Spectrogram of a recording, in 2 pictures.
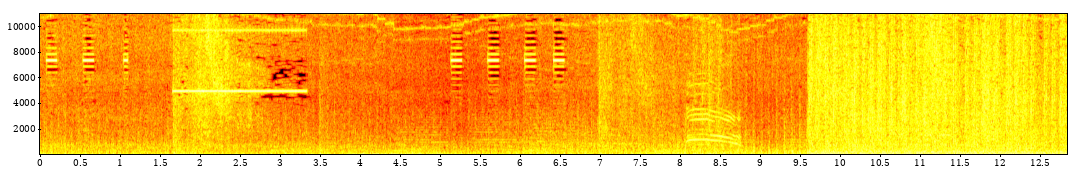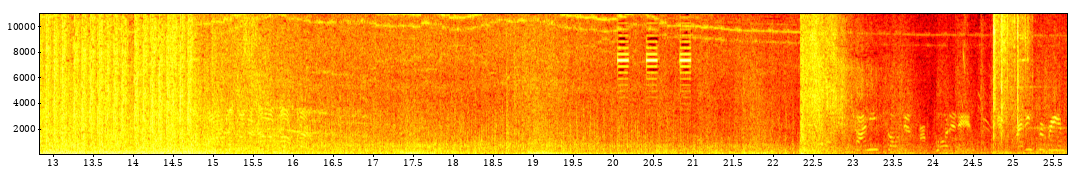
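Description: A helicopter's rotor thumps and drones steadily.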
